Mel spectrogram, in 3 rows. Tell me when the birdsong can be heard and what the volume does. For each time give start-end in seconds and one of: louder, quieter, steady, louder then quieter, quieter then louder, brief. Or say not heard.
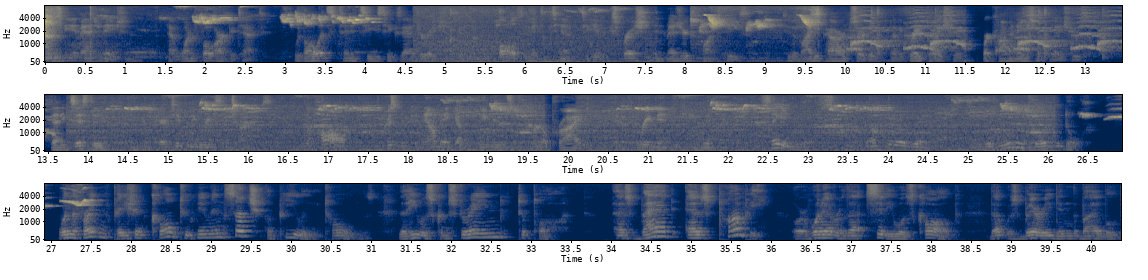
0.0-27.5 steady.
